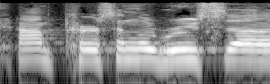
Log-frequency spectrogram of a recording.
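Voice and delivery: ordinary talk

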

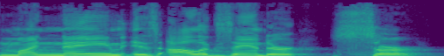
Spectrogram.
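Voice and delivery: drawn-out soldier's reply to his commander; deliberate, weighty confession; slow solemn answer. Acted. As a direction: stretch the name, then drop on sir. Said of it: "He said".

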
